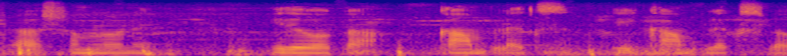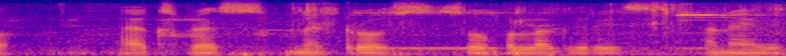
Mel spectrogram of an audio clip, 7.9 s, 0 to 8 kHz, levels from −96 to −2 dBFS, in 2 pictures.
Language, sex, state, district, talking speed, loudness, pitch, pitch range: Telugu, male, Telangana, Karimnagar, 100 wpm, -33 LUFS, 90 Hz, 90-110 Hz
